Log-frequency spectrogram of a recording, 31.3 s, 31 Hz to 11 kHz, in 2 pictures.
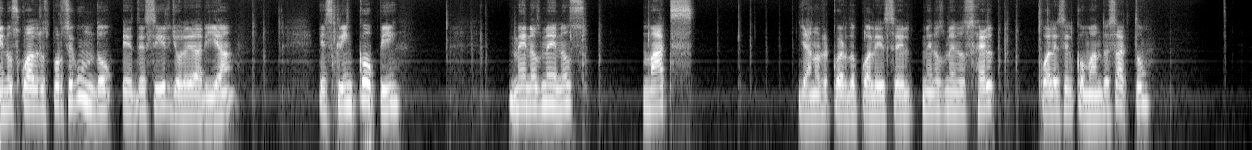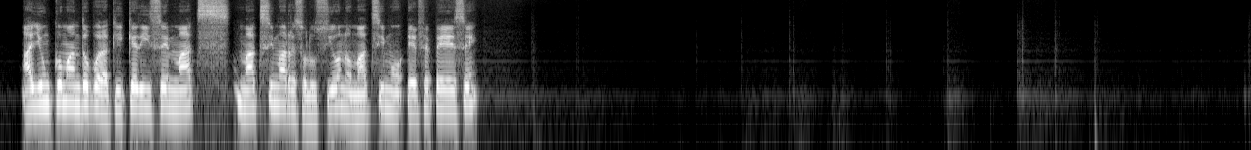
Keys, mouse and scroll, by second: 0.0 super+w, 1.8 click, 2.3 click, 3.0 Up, 4.0 space, 5.7-8.0 typing, 9.1-12.9 typing, 15.8 scroll up 1, 16.4-18.0 scroll up 3, 18.2-18.9 typing, 18.4 scroll up 2, 19.0 scroll up 2, 19.8 scroll up 2, 20.3 scroll up 2, 20.9-22.3 scroll up 4, 21.3-22.1 typing, 22.7 scroll up 2, 23.4-25.3 typing, 23.6-24.8 scroll up 1, 24.8 scroll up 1, 25.3 scroll up 2, 25.9 scroll up 2, 26.6 scroll up 2, 27.0-27.8 typing, 27.3-27.7 scroll up 3, 28.2-30.7 scroll up 8, 31.1 scroll up 2.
